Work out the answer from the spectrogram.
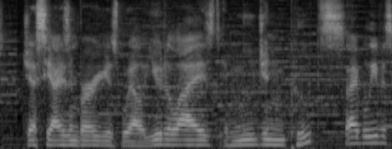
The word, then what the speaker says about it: Imogen Poots: Imogen Poots, I believe is how you say her name.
